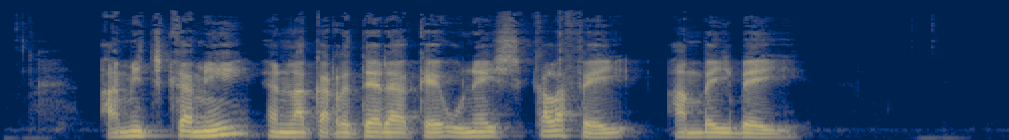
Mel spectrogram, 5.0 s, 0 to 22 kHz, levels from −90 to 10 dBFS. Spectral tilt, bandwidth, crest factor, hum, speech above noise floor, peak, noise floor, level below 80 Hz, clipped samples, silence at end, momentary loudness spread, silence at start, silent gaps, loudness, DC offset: -5.5 dB/octave; 15.5 kHz; 18 dB; none; 56 dB; -2 dBFS; -75 dBFS; -60 dBFS; under 0.1%; 1.1 s; 6 LU; 0.5 s; none; -19 LUFS; under 0.1%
